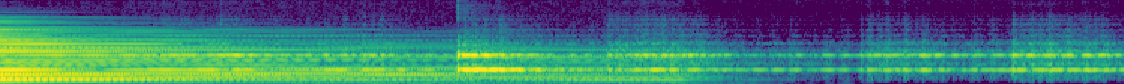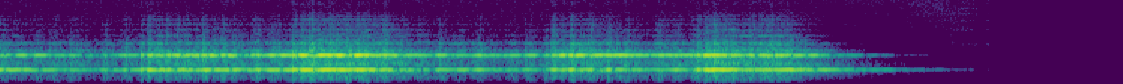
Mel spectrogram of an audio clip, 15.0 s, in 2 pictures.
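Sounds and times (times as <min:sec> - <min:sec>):
piano: 0:00.0 - 0:04.9.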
